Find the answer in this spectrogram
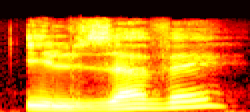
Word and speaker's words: ils avaient: Ils avaient, so look here, E-N-T, you write them, you don't pronounce them.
